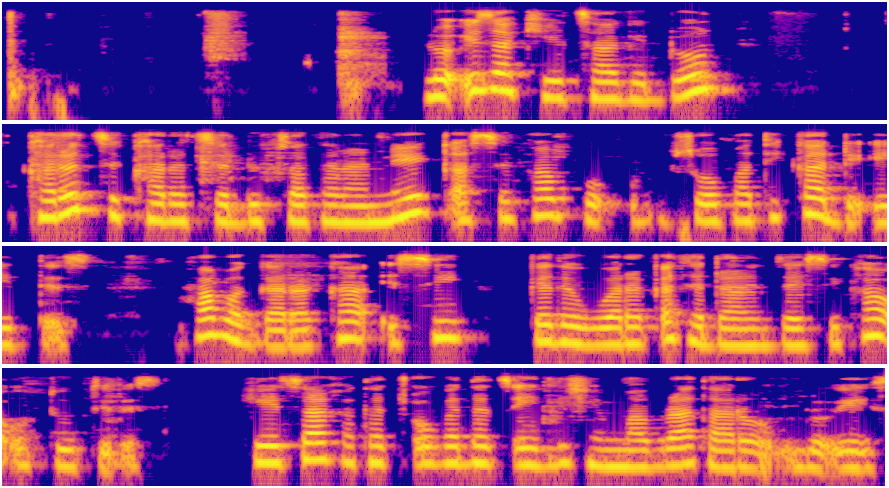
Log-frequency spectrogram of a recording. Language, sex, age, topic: Gamo, female, 18-24, government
